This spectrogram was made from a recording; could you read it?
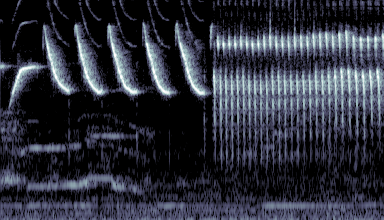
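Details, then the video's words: A canary sings six high, falling whistles about three per second, then switches to a fast, even, bubbling trill. "Your Canary WON'T STOP SINGING After Hearing This!"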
